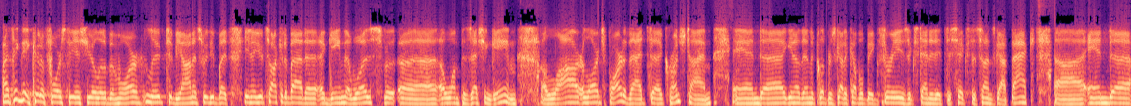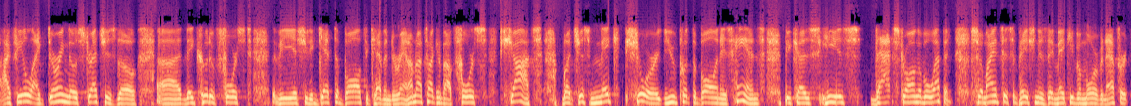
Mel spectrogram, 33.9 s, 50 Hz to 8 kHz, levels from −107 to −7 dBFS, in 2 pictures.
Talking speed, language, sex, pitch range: 215 wpm, English, male, 130-160 Hz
